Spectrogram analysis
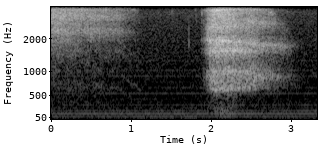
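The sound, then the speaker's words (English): A single deep breath drawn in during a guided spiritual meditation, a soft airy inhale that swells and then fades, with no talk around it. “Archangel Michael, take that deep breath,”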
